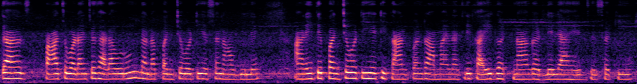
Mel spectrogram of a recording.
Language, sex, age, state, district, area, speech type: Marathi, female, 45-60, Maharashtra, Palghar, urban, spontaneous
